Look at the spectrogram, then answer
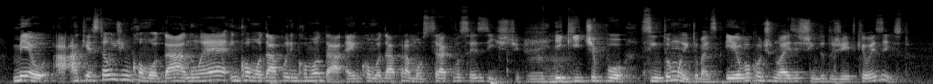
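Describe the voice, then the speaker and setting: The speaker talks at a fairly quick pace with hardly any pauses and ordinary pitch variation, with noticeable background noise behind them. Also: man, fairly high pitch for a man. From interior of São Paulo state, Brazil. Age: 20s. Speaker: drag performer and podcast co-host. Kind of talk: casual chat. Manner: animated.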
